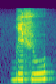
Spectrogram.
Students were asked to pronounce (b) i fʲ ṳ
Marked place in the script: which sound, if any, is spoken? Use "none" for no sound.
b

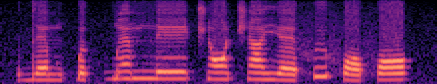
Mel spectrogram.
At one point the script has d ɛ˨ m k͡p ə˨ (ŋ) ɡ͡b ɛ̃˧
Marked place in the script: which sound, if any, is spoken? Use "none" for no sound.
k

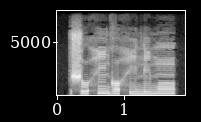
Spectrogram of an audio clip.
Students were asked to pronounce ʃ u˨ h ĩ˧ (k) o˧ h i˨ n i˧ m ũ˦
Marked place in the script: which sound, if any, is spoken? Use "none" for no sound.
ɡ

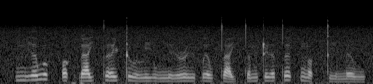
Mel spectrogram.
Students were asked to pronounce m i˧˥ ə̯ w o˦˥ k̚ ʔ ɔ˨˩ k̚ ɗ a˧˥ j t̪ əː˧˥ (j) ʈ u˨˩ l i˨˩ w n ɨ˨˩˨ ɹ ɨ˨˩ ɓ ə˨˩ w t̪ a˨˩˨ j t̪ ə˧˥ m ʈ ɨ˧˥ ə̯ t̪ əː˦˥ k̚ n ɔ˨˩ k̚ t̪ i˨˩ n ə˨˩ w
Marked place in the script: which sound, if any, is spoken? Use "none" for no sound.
j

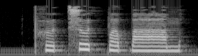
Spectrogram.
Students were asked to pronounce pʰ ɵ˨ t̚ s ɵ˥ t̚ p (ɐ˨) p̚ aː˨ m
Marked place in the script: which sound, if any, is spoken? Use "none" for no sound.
ɐ˨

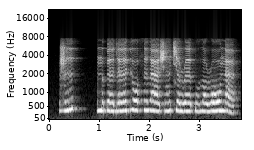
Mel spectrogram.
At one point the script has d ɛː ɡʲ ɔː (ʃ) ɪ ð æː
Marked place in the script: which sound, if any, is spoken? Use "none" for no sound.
θ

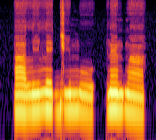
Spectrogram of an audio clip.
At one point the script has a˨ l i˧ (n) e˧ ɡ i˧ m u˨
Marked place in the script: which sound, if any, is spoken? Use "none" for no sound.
l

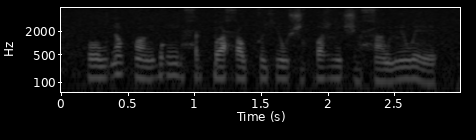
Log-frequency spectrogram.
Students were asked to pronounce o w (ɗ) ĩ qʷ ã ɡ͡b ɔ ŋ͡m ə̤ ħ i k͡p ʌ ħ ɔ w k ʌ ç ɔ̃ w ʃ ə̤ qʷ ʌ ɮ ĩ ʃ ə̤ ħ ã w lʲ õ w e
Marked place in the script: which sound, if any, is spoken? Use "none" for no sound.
ɗ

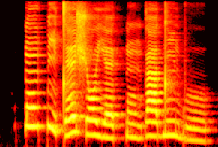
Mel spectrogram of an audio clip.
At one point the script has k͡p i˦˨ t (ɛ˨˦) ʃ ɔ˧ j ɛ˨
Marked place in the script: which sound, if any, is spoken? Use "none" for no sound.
ɛ˨˦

